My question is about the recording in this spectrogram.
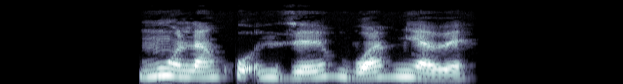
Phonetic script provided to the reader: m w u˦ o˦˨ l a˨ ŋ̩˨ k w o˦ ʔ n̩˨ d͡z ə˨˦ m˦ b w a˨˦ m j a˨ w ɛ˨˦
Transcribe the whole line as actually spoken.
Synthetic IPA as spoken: m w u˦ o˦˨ l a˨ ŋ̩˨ k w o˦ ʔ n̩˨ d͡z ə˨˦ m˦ b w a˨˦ m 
